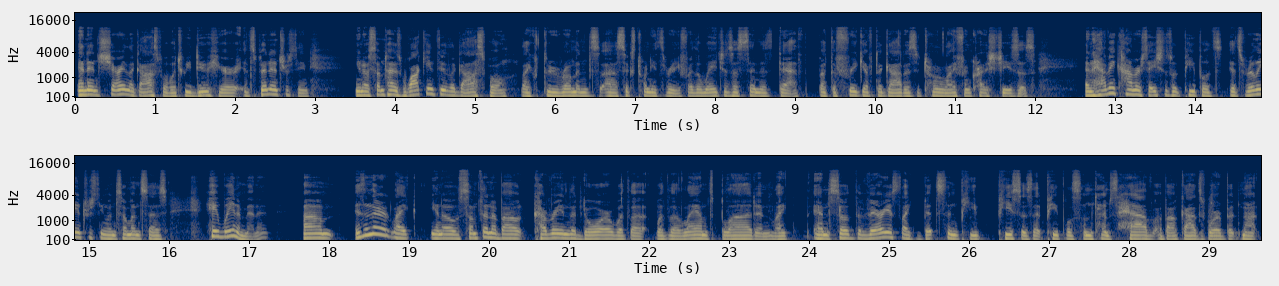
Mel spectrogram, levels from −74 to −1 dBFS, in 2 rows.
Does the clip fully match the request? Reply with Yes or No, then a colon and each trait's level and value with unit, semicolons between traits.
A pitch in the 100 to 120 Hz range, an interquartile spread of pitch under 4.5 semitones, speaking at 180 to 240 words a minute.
No: low, 130 Hz; average, 3.5 semitones; average, 200 wpm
